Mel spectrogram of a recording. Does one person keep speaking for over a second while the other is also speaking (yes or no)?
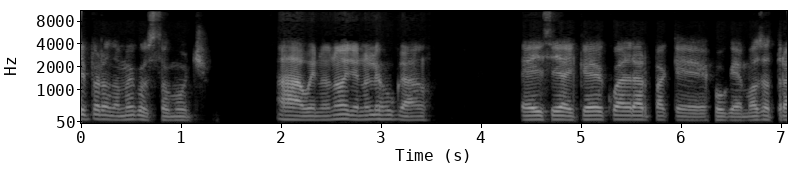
no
